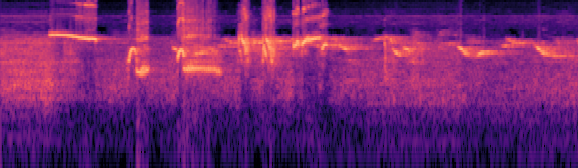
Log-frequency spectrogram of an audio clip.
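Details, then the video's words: Oriental magpie-robin song used to stimulate kept birds to sing: high drawn-out whistles, downslurred phrases and short warbled notes, moderately paced. "pancingan burung Kacer agar gacor"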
